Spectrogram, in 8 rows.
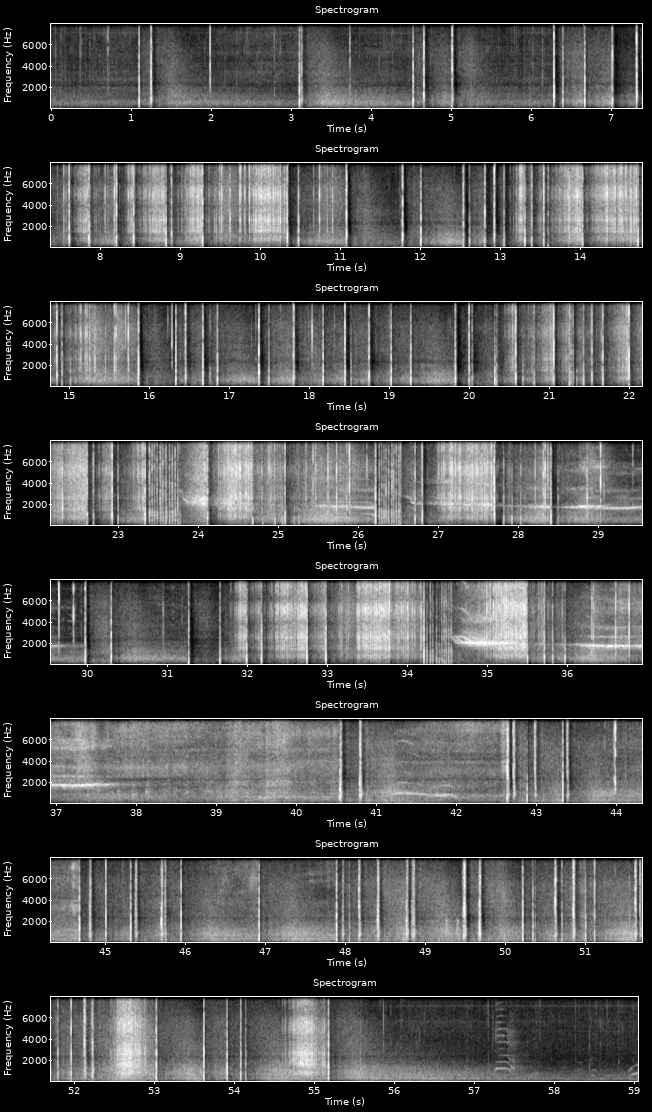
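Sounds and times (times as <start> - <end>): fireworks bangs: 0.0 - 59.0
fireworks crackle: 0.0 - 59.0
firework wavering whistle: 22.4 - 30.0, 33.2 - 43.4.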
